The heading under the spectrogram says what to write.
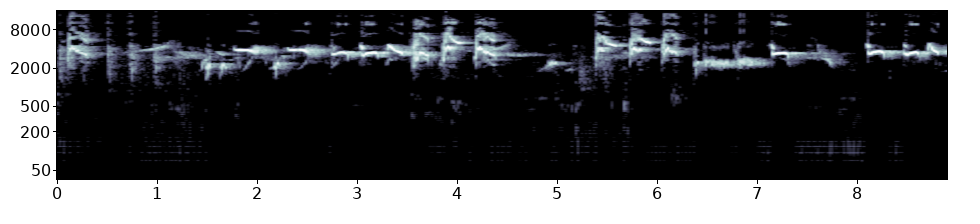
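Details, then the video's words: Oriental magpie-robin, a young bird's training recording meant to make it sing fast and rouse rivals: a rich, varied run of clear whistles, sharp upslurred notes and quick chattering phrases, mostly high-pitched, flowing almost continuously with brief gaps. "Masteran Kacer Muda Biar Cepat Gacor || Kacer Gacor Bikin Emosi Lawan"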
